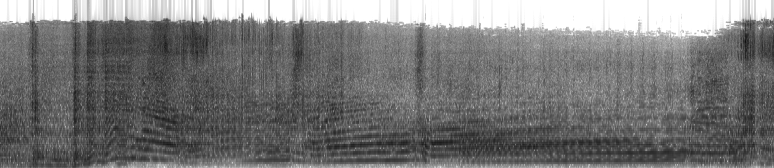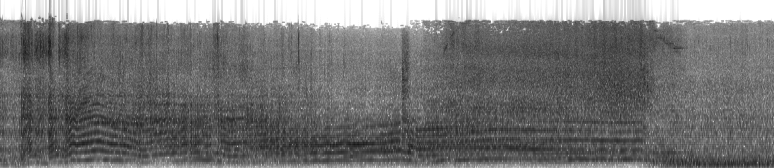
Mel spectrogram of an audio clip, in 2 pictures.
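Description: Drag-racing street cars' engines revving hard and accelerating down the strip. The pitch climbs again and again with sharp dips, like quick gear changes, in two similar runs, the second starting about halfway through. A low rumble comes in near the end.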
